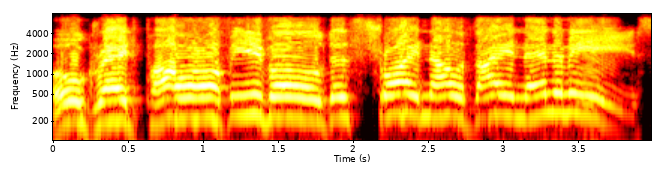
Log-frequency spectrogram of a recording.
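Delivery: loud, sudden, thundering bellow. A voice of unknown source fills the room, thundering shouting voice. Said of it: "a thundering voice, kind of shouting".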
